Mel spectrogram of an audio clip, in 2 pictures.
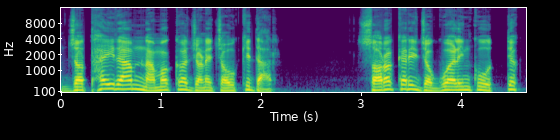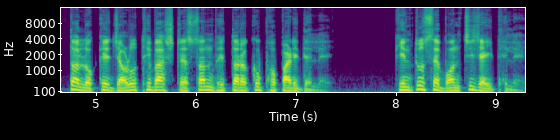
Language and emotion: Odia, neutral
